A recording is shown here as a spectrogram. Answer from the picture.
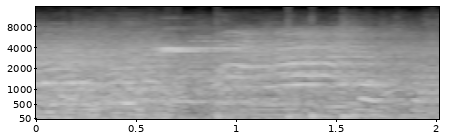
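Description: Many voices of players and spectators talking and calling at once in a large gym, with a few volleyball thumps.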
